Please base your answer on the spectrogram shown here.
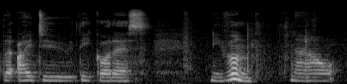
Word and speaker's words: Nemain: I do the goddess Nivun. Now it is spelt Nemain and pronounced Nivun.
